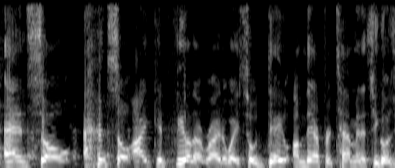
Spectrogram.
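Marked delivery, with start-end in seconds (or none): none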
